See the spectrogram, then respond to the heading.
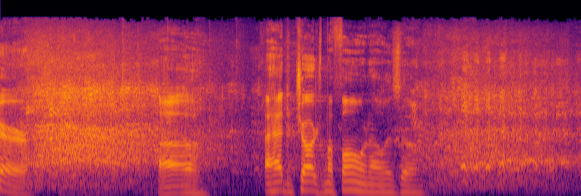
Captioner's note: laughter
